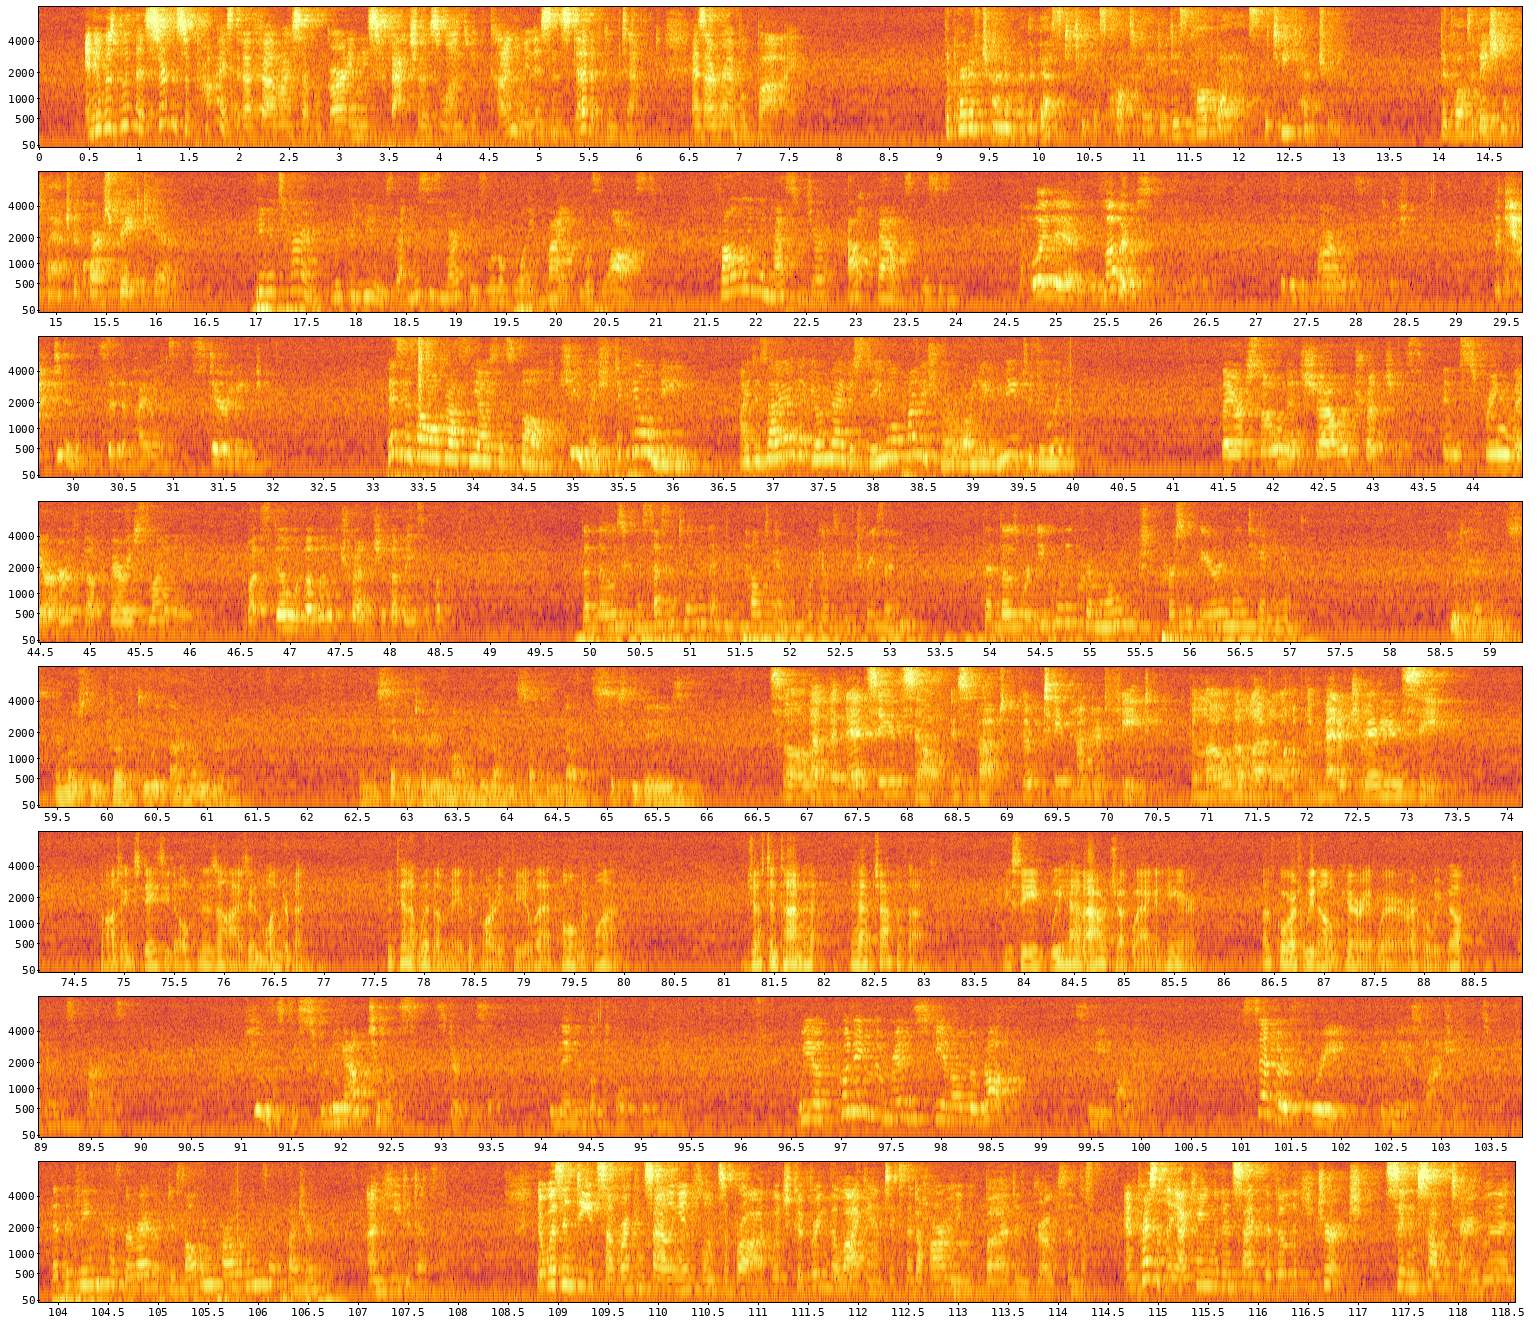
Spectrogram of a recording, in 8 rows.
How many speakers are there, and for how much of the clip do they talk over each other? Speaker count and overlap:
10, no overlap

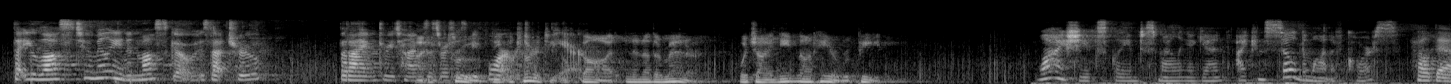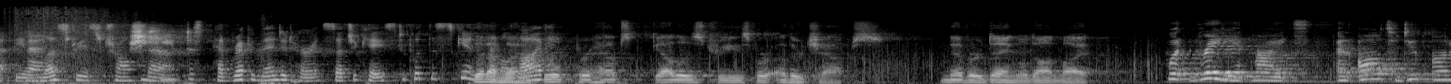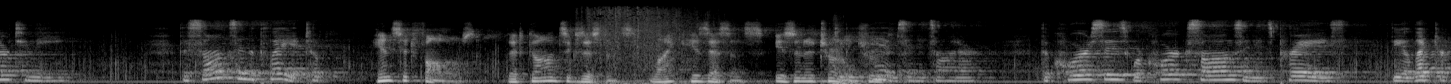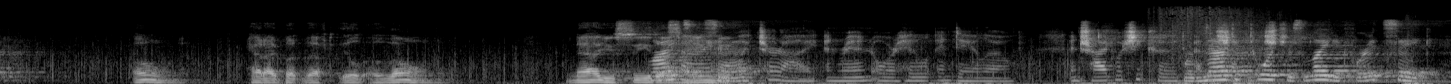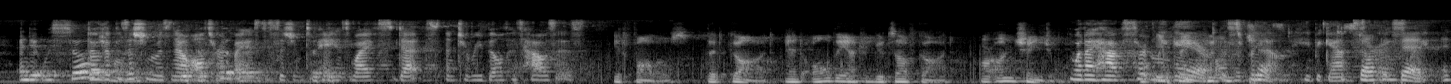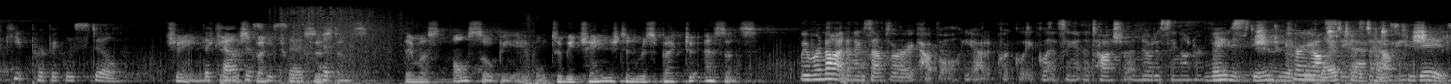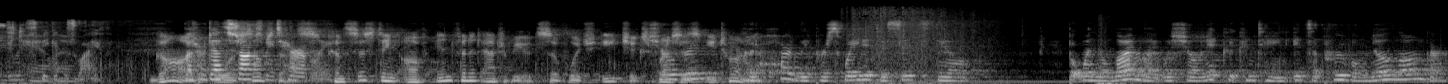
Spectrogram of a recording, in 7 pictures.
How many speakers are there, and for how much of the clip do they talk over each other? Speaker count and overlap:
6, about 22%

